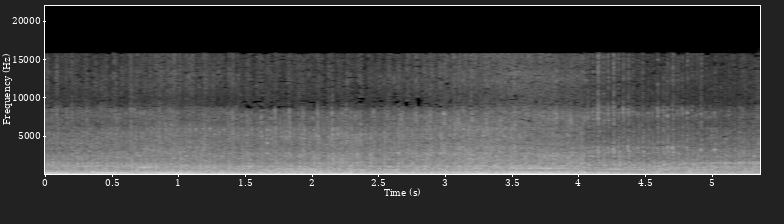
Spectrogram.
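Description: A tractor engine runs on a farm hauling soil trolleys, a steady low rumbling idle with a slight knock, close and continuous without talk.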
